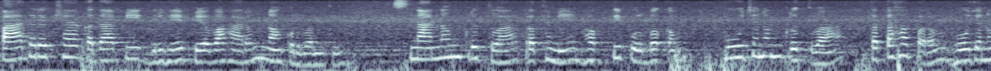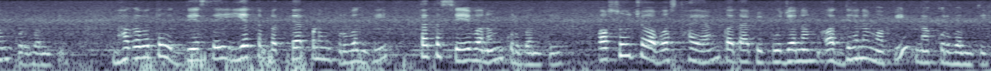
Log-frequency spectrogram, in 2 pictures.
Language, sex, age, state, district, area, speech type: Sanskrit, female, 45-60, Odisha, Puri, urban, spontaneous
